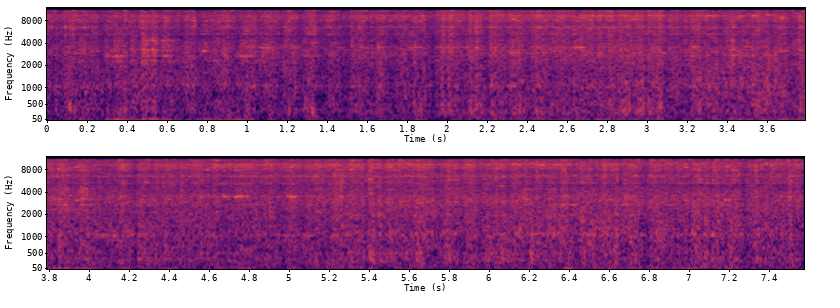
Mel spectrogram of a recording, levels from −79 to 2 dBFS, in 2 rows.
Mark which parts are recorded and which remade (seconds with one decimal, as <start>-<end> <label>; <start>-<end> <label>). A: 0.0-2.0 recorded; 2.0-3.3 remade; 3.3-7.6 recorded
